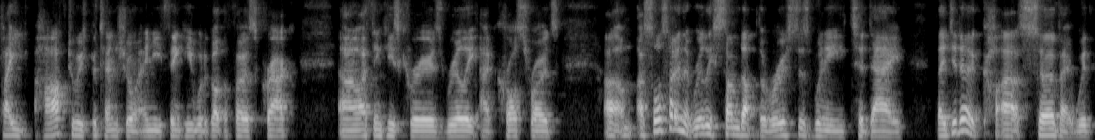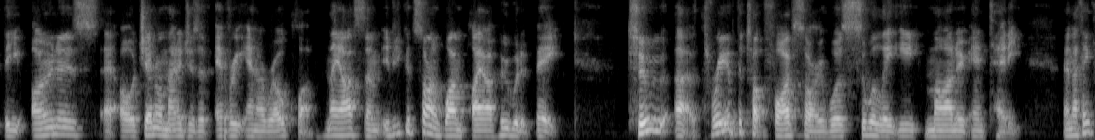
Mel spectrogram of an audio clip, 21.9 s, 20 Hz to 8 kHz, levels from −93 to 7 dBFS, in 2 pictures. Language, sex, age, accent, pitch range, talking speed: English, male, 20-39, Australian, 120-135 Hz, 220 wpm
